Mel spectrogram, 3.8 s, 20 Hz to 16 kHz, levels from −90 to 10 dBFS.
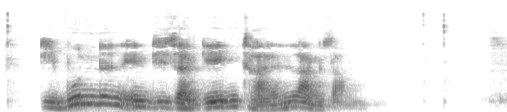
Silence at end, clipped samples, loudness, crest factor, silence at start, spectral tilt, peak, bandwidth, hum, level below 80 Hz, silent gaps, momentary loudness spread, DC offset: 1.2 s; under 0.1%; -30 LUFS; 22 dB; 0.3 s; -6 dB/octave; -10 dBFS; 11.5 kHz; none; -66 dBFS; none; 10 LU; under 0.1%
